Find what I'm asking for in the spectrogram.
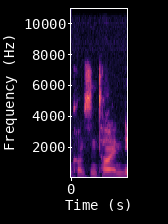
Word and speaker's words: Constantine: Like, it's for anyone that knows John Constantine, or John Constantine if you want to pronounce it correctly.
